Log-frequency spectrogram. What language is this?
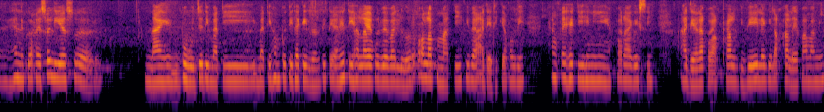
Assamese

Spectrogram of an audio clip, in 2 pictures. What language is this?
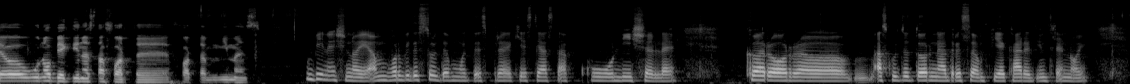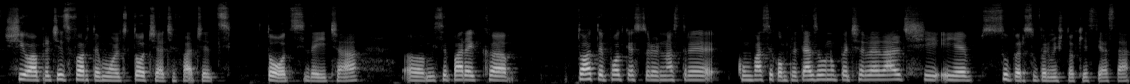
Romanian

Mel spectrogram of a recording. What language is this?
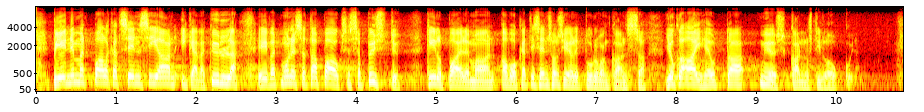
Finnish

